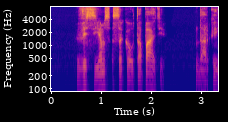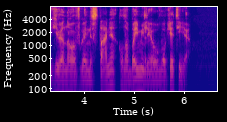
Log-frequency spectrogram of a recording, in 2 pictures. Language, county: Lithuanian, Kaunas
